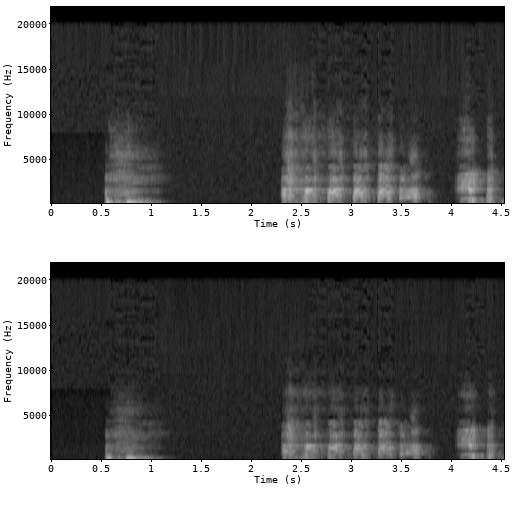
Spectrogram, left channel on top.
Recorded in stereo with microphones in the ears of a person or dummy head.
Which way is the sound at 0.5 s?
65° left (ahead or behind).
